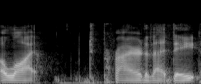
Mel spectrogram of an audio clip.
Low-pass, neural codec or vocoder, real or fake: 7.2 kHz; codec, 16 kHz, 4.8 kbps, FACodec; fake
